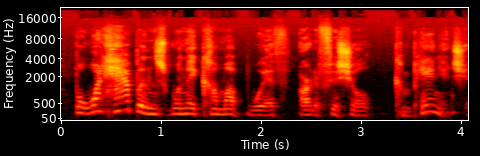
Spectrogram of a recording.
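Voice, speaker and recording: Very wide pitch swings in a somewhat breathy voice at a moderate pace. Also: man. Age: 60s. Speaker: stand-up comic and lawyer. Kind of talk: casual chat.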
